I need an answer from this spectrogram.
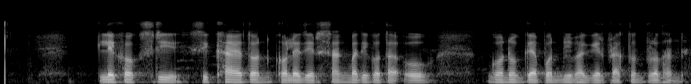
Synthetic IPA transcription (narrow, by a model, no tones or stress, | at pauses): lekʰoksɾiʃikʰːaot̪onkɔled͡ʑeɾʃaŋbad̪ʱikot̪a̰ʔo | ɡɔnoɡːɛponbibʱaɡeɾpɾak̚t̪onpɾod̪ʱan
